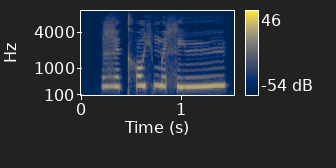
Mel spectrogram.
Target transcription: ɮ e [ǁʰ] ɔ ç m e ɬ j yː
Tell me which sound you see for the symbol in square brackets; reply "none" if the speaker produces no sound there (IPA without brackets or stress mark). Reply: kʰ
